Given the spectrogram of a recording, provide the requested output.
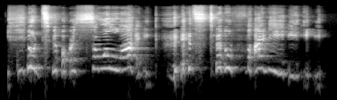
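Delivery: very high, loud, slow laughing squeal; howling with glee; laughing Pinky. A narrator's reading. Pinky laughs at the narrator and Fluttershy, very high and loud. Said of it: "burst into a fit of laughter".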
